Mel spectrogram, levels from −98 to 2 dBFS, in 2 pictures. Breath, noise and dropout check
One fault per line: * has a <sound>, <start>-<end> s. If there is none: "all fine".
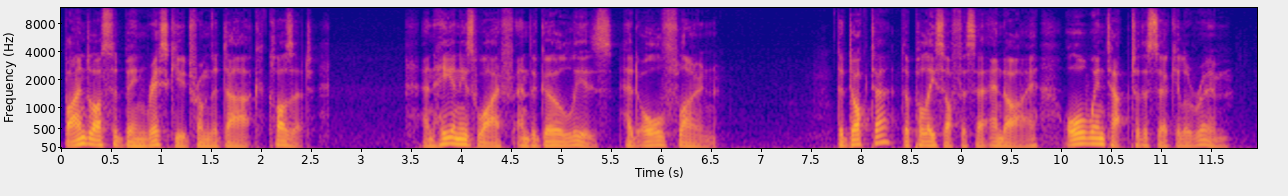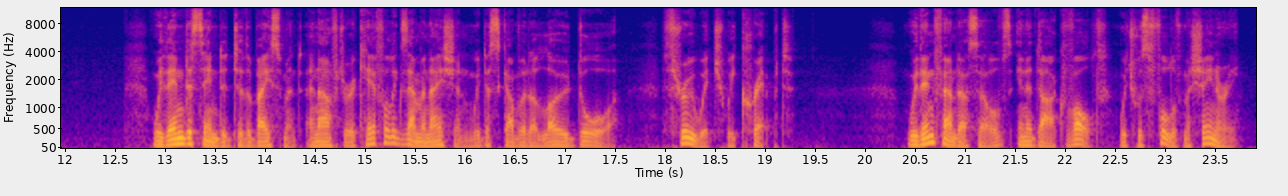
all fine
